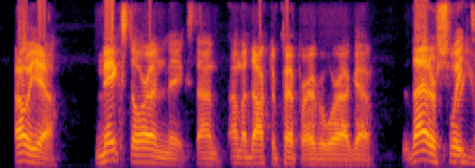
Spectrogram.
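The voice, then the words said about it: Southern US accent. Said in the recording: “that is a Southern accent we do hear from Yard Envy ... another down southerner”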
